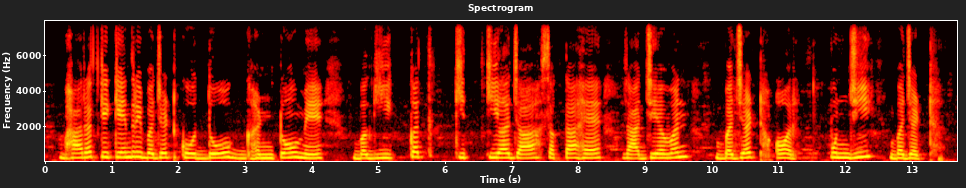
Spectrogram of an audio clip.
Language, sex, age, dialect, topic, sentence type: Hindi, female, 18-24, Marwari Dhudhari, banking, statement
